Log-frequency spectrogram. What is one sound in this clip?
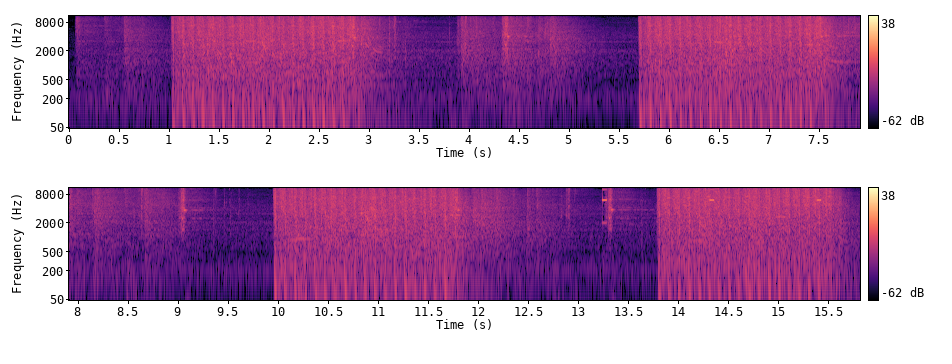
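A pistol fires in rapid bursts of shots, echoing in a large hall.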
